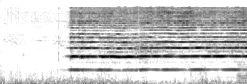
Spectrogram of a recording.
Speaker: can see it's squealing, but you're going to keep holding that pressure, if not increasing it slightly.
